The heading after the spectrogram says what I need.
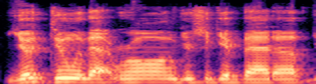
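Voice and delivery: mock naysayer laying down the law, loud and slow. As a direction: lecture like a smug critic, slowly. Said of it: "roll up on you and go".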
